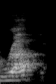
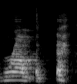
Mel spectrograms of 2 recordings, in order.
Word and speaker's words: Rupp: It's called Rupp Arena. It's R U P P. It's actually one of a a long time ago one of a really successful coaches was That was his last name. But Sam for years called it rump.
